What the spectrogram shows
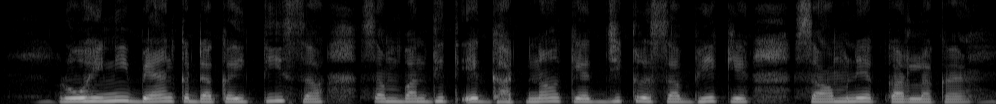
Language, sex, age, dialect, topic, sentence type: Maithili, female, 18-24, Angika, banking, statement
